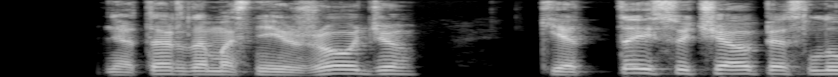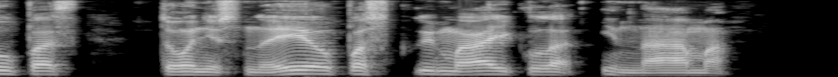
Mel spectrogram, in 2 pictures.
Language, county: Lithuanian, Utena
